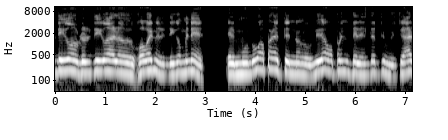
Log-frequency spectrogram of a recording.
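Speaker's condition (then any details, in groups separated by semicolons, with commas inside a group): Cerebral palsy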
